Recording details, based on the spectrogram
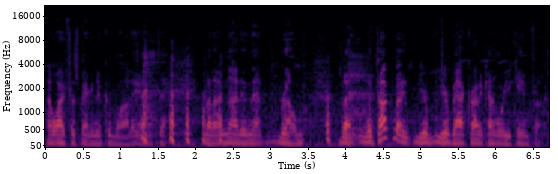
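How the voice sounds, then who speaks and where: A man's voice: medium pitch, animated, brisk, slight background noise. A man hosting a talk show, chatty and repeating words as he searches for them. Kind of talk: casual interview.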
